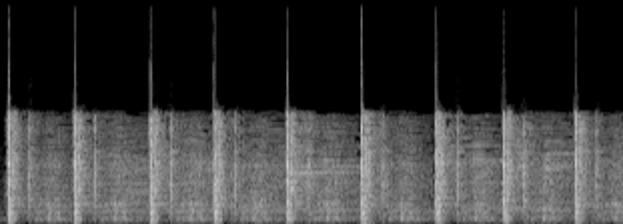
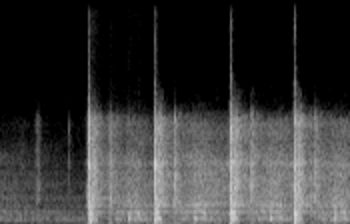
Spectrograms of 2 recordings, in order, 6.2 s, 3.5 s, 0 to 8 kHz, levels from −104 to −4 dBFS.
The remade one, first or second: second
